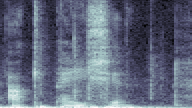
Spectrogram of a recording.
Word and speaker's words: occupation: Occupation. Trọng âm có hai trọng âm chính và phụ. Âm chính nhấn vào âm pay.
